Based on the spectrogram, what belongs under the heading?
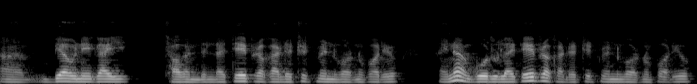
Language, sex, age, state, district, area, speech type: Nepali, male, 60+, West Bengal, Kalimpong, rural, spontaneous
